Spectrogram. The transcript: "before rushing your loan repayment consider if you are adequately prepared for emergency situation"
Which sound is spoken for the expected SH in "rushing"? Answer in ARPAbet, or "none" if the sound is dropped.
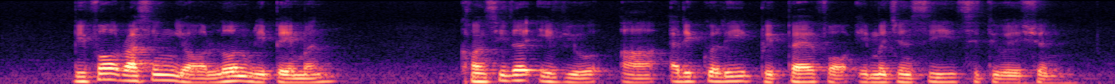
S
